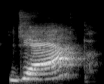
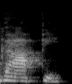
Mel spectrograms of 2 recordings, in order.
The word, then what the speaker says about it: Gap: For you to pronounce this A sound, you got to be able to stick 3 fingers in your mouth like this. Ah. This is how much you have to open your mouth to be able to pronounce the sound correctly. We don't have this sound in Portuguese. It's very open A. Ah, gap, not gapi. Okay?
